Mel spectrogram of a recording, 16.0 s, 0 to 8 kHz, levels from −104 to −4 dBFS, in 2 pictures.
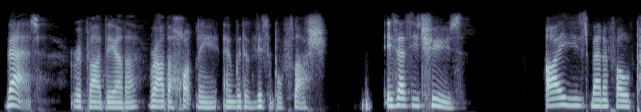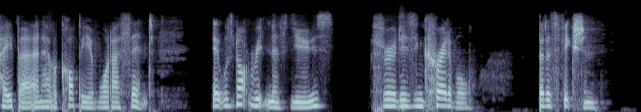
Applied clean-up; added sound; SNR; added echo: neural mask model Resemble Enhance denoiser.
